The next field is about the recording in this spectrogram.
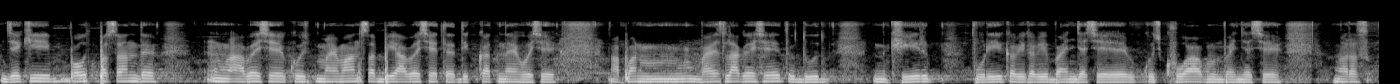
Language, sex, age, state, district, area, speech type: Maithili, male, 30-45, Bihar, Purnia, rural, spontaneous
